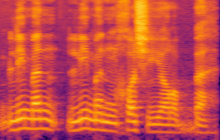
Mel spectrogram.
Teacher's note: Hay que pronunciar la nun as-sakina con aclaración, sin más gunna de lo natural, y en el caso de liman khashiya rabbah lo mismo, es kha con nun as-sakina, es idhar, y eso es lo que hemos estudiado hasta el momento.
